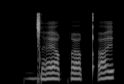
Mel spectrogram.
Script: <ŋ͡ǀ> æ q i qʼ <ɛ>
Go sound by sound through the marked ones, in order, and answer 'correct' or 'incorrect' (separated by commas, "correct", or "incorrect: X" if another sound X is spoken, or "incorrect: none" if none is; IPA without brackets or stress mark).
incorrect: ɡ͡ǀ, correct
